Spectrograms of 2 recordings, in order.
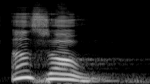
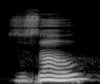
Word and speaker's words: anzol: Próxima palavra, anzol. Anzol. Qual é a sílaba tônica? Zol.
